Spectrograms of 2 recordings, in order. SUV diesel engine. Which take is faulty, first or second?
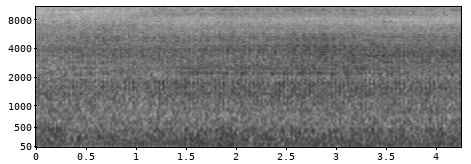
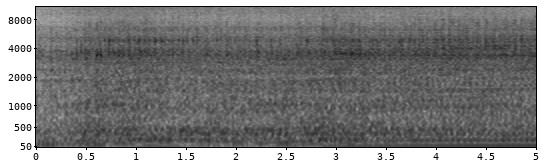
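second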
